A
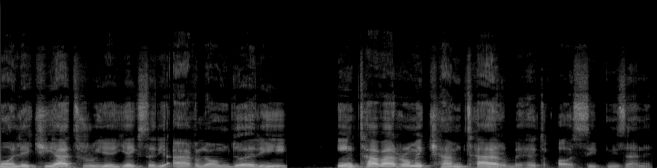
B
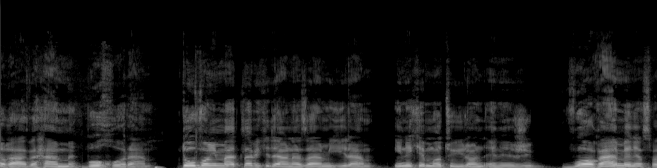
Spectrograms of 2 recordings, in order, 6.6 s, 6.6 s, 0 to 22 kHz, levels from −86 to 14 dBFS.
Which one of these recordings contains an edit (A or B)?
B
